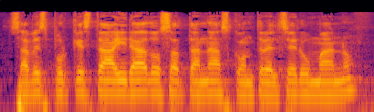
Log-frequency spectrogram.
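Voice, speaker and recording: A man preaching a Bible-study sermon. He is impassioned, swings from soft to loud, and asks rhetorical questions. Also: medium pitch, monotone, brisk.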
